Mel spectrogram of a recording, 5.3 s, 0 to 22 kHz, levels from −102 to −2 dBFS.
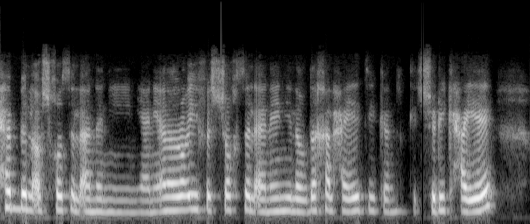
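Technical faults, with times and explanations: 2.21 s and 4.22 to 4.24 s: gap between stream segments. Two hard-edged holes of silence cut into the speech, about 10 ms and then 20 ms long. They fall 2 s apart, at segment boundaries. The segment timestamps leave a gap, which the player fills with silence. No audio is lost.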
